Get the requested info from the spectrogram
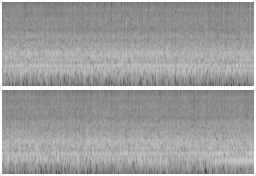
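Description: Drag race car engine running at a steady idle, holding one pitch throughout; a second, deeper drone joins near the end.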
